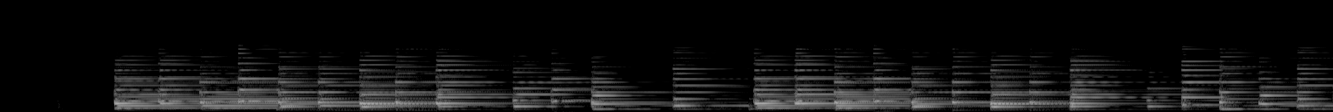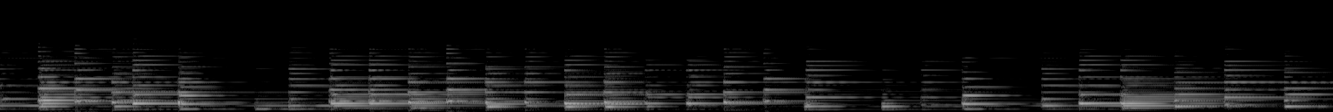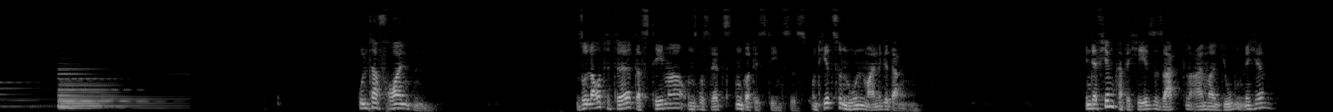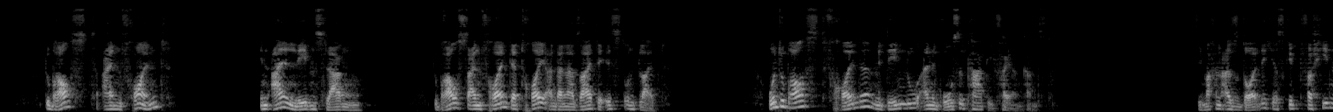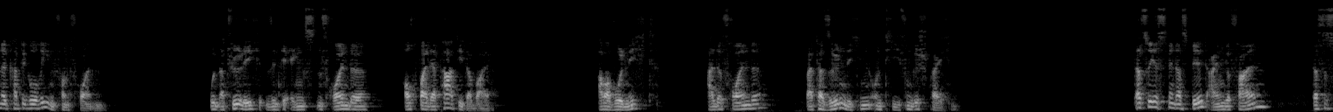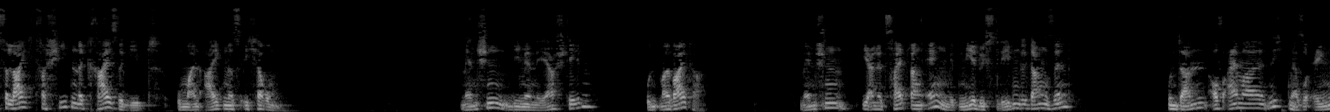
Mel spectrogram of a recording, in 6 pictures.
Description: „Unter Freunden“, so lautete das Thema unseres letzten Gottesdienstes im September, am Fest der Begegnung. Unter Freunden sein, das ist ein wunderbares, lebensstärkendes Gefühl.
